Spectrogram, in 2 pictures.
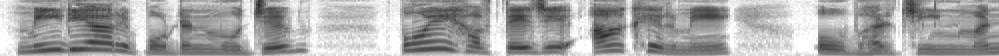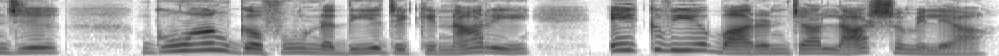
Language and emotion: Sindhi, neutral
